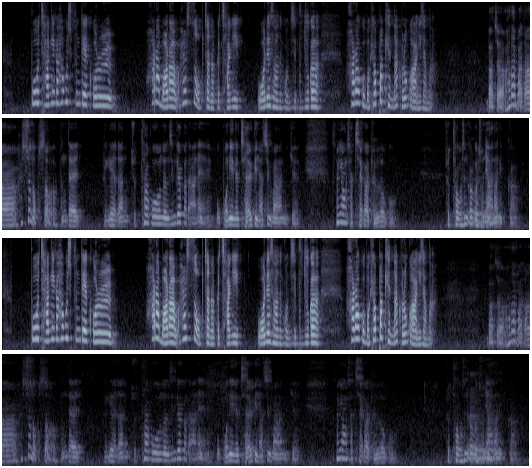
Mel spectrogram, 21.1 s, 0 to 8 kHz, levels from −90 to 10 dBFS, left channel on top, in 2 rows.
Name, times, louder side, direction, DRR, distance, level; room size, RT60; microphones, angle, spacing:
voice 1, 0.6-2.3 2.9-4.7 5.1-8.7 19.9-20.6, right 5 dB, 40° right, 0.5 m, -29 dB
voice 2, 9.7-12.1 12.6-18.5 19.4-20.9, left 4 dB, 55° left, 0.6 m, -39 dB
13.0 x 8.2 x 3.4 m
head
